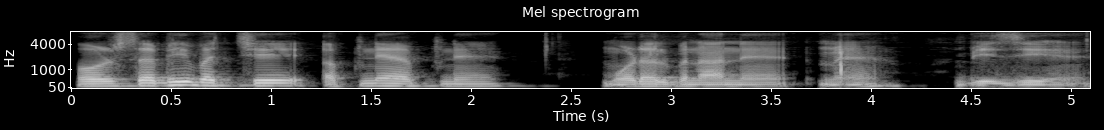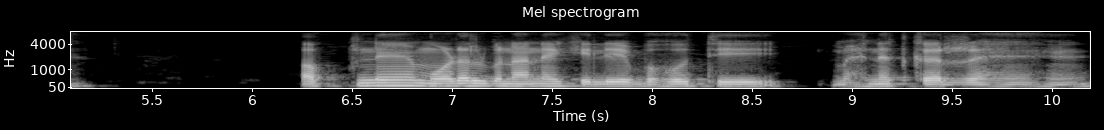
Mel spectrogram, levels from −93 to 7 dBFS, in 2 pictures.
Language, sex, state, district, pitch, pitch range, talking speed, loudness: Hindi, male, Bihar, Lakhisarai, 120 Hz, 105-135 Hz, 120 wpm, -19 LUFS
